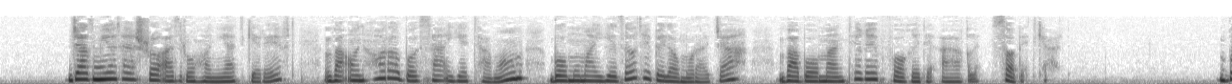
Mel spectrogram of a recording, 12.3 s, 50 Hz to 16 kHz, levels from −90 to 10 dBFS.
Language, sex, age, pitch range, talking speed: Persian, female, 30-49, 190-250 Hz, 105 wpm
